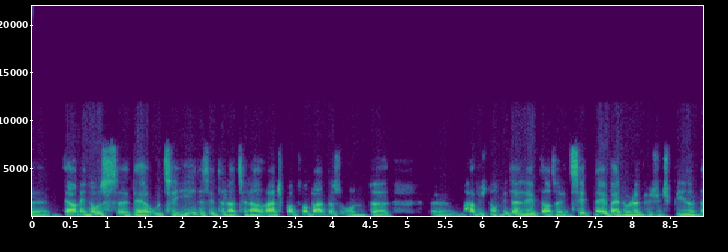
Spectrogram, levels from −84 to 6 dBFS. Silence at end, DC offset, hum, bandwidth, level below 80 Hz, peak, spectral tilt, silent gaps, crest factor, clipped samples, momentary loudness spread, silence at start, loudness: 0 s; under 0.1%; none; 7.8 kHz; -58 dBFS; -2 dBFS; -6 dB/octave; none; 16 dB; under 0.1%; 10 LU; 0 s; -19 LUFS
